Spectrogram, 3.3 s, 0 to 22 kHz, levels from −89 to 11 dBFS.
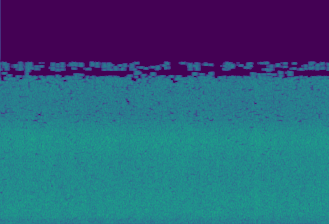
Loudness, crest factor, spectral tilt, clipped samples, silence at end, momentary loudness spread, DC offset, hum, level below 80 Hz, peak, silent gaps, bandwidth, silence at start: -21 LUFS; 14 dB; 1 dB/octave; under 0.1%; 0 s; 0 LU; under 0.1%; none; -56 dBFS; -10 dBFS; none; 16 kHz; 0 s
